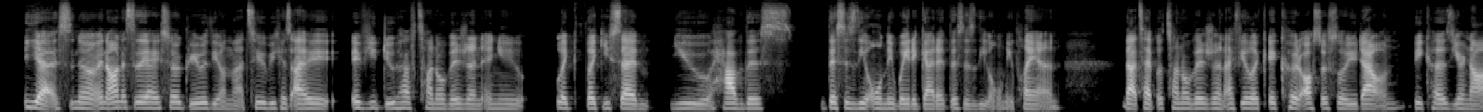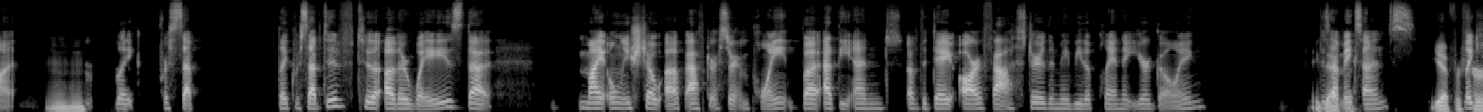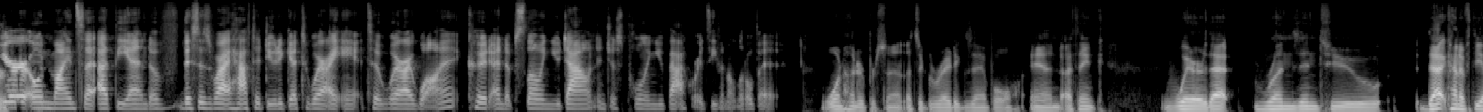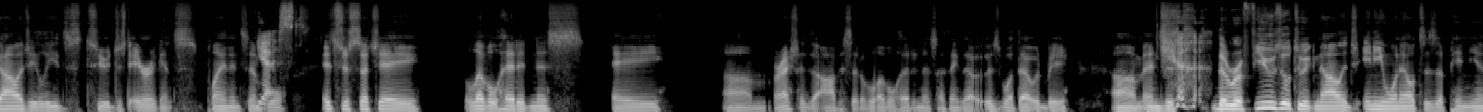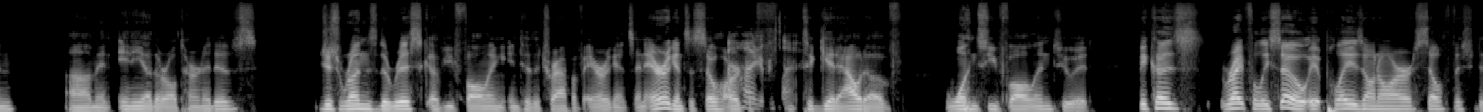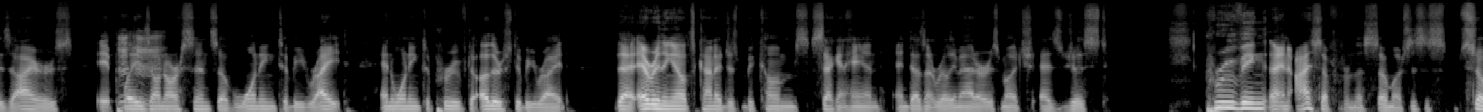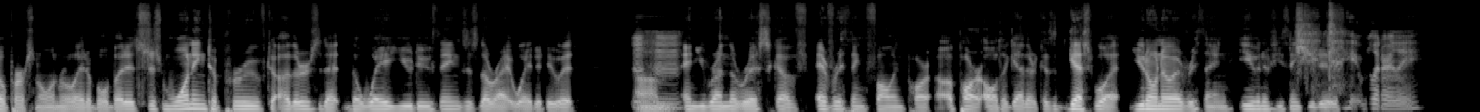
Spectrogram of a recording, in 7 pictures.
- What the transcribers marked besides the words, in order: laughing while speaking: "Yeah"; scoff
- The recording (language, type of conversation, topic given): English, unstructured, How do I stay patient yet proactive when change is slow?
- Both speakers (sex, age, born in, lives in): female, 20-24, Dominican Republic, United States; male, 20-24, United States, United States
